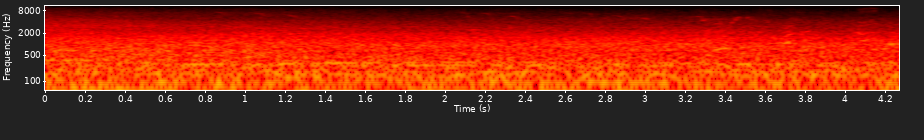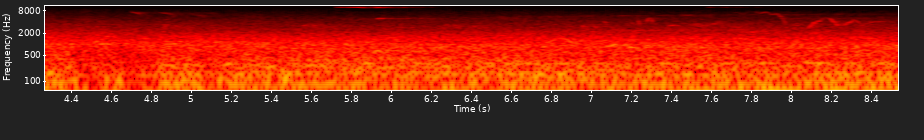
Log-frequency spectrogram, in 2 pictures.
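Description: Rolls-Royce Trent 7000 turbofans of an Airbus A330-900neo climbing out overhead: a steady, even jet roar, heaviest in the low rumble.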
